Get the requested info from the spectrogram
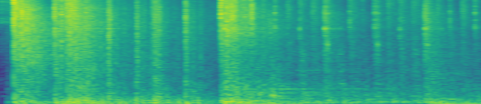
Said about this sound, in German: Auch wenn er sie nicht sehen konnte, so wusste er, dass die Kanonenkugeln durch den Äther auf das Schiff der Piraten zurasten.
